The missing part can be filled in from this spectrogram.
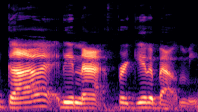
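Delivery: ordinary talk, nothing marked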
